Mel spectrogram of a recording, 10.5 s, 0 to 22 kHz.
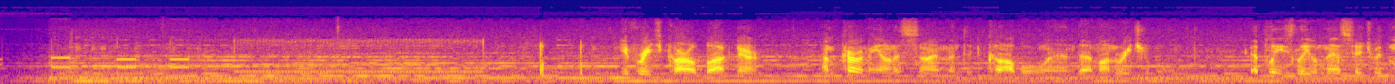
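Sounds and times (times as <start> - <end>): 
telephone keypad tones from hand dialing: 0.4 - 3.6
speech: 4.7 - 8.8, 9.4 - 10.4.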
